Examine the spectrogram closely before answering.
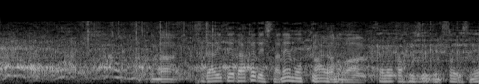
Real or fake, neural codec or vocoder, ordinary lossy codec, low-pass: fake; codec, 16 kHz, 16 kbps, FunCodec, trained on LibriTTS, 50 frames a second; none; none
